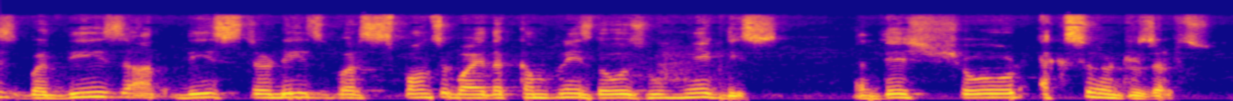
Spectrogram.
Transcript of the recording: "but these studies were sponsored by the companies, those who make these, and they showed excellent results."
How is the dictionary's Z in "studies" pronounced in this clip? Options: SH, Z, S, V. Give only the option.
Z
